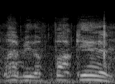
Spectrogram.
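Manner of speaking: high-pitched mock yell, held back in volume; retold yelling. Angry man banging on Vince's door, mock yelling. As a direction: imitate a yell without real loudness.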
